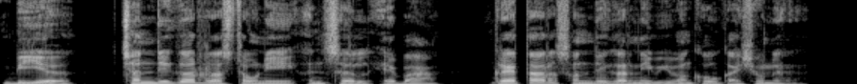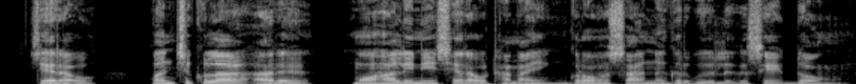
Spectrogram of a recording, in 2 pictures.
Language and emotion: Bodo, neutral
